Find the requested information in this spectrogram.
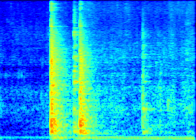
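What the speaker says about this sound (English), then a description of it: "once we have this somewhat melted down, we're going to add our finely chopped" Finely chopped walnuts are stirred into melted butter in a pan for a cream cheese pasta shell sauce, with a couple of sharp scraping stirs followed by a softer one over a low, steady sizzle.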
